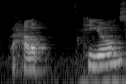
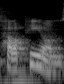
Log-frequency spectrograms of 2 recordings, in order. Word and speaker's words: Jalapeons: blue corner we have hala hala pions jalapeons i've been saying the name wrong r.i.p and in the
